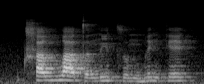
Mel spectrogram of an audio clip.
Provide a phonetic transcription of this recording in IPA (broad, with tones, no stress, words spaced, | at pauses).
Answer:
t͡ɕʰa˦wn̪wa˥˧t̪ə˨˩n̪ĩ˧ t͡su˨˩nbe˥˧ŋke˦k̚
